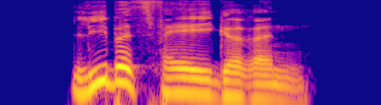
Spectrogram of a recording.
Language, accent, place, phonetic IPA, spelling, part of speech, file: German, Germany, Berlin, [ˈliːbəsˌfɛːɪɡəʁən], liebesfähigeren, adjective, De-liebesfähigeren.ogg
- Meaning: inflection of liebesfähig: 1. strong genitive masculine/neuter singular comparative degree 2. weak/mixed genitive/dative all-gender singular comparative degree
